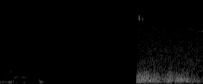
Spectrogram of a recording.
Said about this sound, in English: Oh, the rain's starting to come. Hold on, hold on.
